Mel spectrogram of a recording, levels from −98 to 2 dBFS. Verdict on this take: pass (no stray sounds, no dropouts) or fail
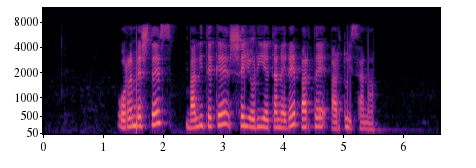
pass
